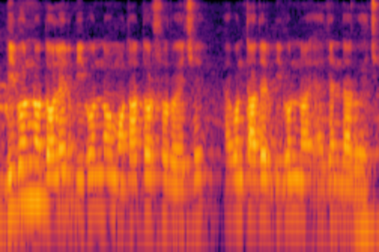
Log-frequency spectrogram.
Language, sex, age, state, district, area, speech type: Bengali, male, 45-60, West Bengal, Paschim Bardhaman, urban, spontaneous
